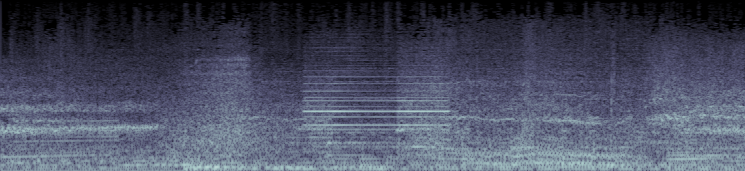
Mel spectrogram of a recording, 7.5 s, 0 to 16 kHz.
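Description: A hacked car with malware in its engine control unit races along unable to slow down, stuck at 80 km/h in third gear with the gas pedal jammed; loud, steady engine roar, screeching tire skids and a brief horn toot, sounding fast throughout.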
